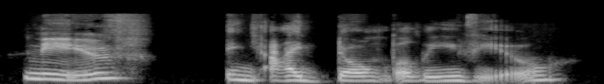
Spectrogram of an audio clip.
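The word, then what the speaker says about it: Niamh: cannot pronounce her name Neeve I don't believe you it is Neeve if you Google how to pronounce n a MH it's Neeve so Neeve which is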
